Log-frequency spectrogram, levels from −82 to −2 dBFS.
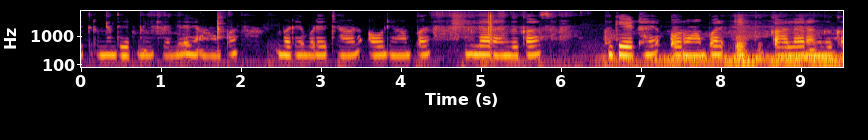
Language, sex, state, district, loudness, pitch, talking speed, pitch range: Hindi, female, Rajasthan, Nagaur, -21 LUFS, 215 Hz, 155 wpm, 210-225 Hz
